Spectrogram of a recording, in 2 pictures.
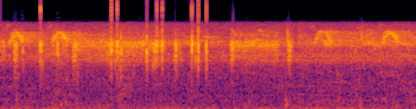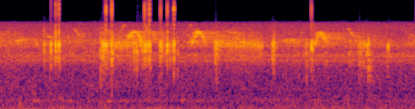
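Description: A flock of small birds chirping: many quick, high chirps, several a second, over a steady twittering chatter.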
